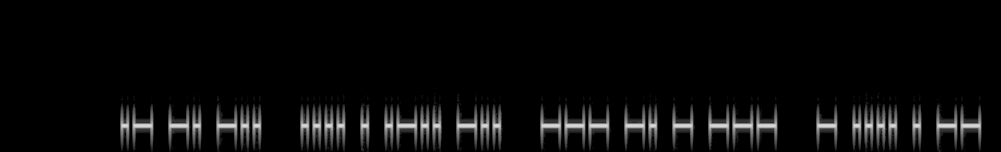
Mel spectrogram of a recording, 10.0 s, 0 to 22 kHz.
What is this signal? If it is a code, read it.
Morse code, heard as a keyed tone, about 20 wpm, 700 Hz. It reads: AND HELD ONTO THEM
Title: Sentences with 9-Word Phrases - Spoken Beginning - 20wpm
